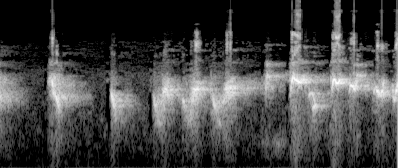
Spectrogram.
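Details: Song of a greater green leafbird, described as unusual: a run of slurred whistled notes becoming a fast, continuous warbling chatter with sharp clicks near the end.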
